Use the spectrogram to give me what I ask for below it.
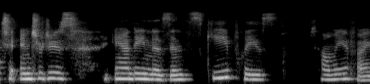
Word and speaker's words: Knasinski: and now I would like to introduce Andy nazinski please tell me if I mispronounced your name hopefully got it right and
